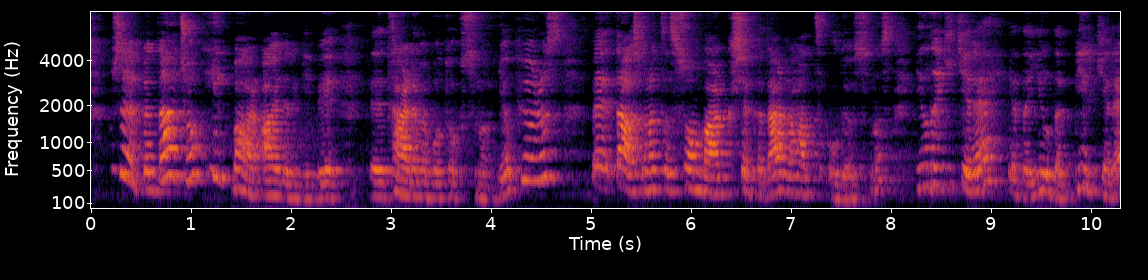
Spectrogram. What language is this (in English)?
Turkish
